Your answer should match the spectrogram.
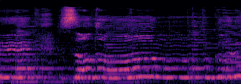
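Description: A woman singing a Turkish folk song (türkü) into a microphone in a wavering, ornamented melody. There is a brief break between phrases about half a second in.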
